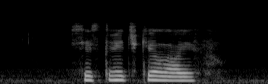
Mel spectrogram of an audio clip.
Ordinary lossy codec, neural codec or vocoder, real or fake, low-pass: none; codec, 16 kHz, 8 kbps, FreqCodec, smaller model; fake; 7.2 kHz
